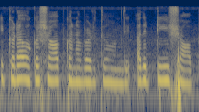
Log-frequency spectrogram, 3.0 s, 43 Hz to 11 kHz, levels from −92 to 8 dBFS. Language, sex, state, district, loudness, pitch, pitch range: Telugu, female, Telangana, Mahabubabad, -18 LUFS, 200 Hz, 185-210 Hz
